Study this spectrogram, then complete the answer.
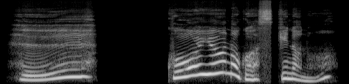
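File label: Opening Treasure Chest, Japanese; Chiori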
